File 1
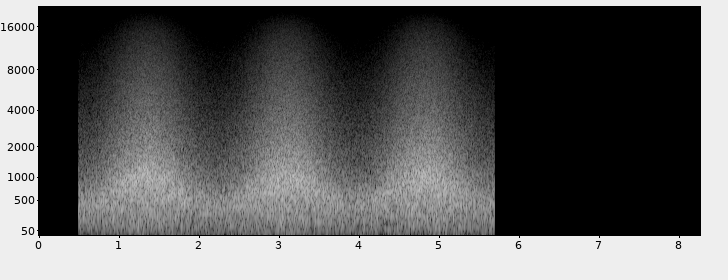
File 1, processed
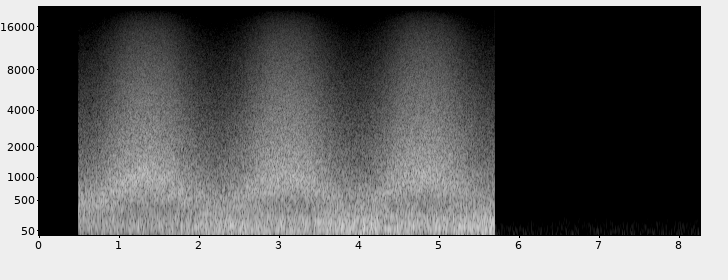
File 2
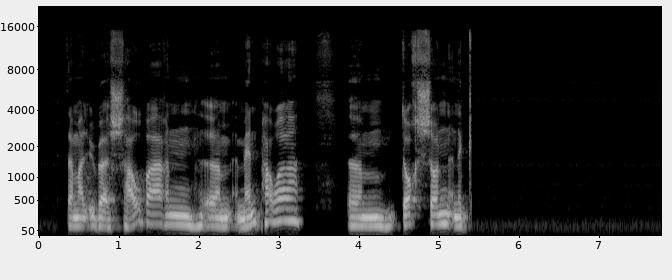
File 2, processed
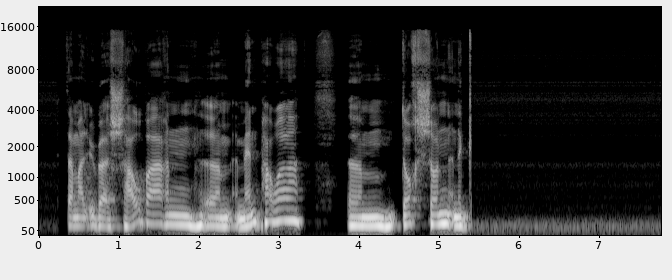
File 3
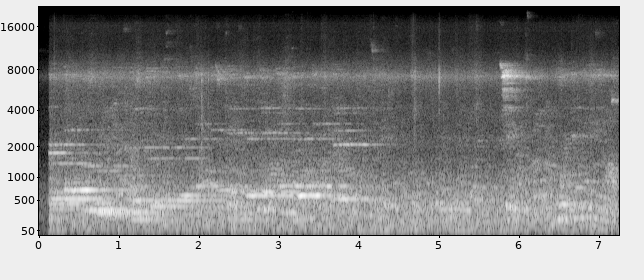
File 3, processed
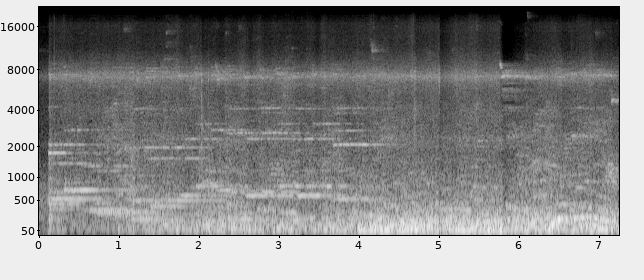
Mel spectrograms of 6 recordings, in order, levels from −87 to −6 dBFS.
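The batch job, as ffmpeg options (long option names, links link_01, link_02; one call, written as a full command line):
ffmpeg -i in.wav -filter_complex "[0:a]alimiter=limit=-11dB:level=0:latency=1:release=312,acrossover=split=1600|3200[link_01][link_02][link_03];[link_01]acompressor=threshold=-31dB:ratio=4[link_04];[link_02]acompressor=threshold=-38dB:ratio=4[link_05];[link_03]acompressor=threshold=-39dB:ratio=4[link_06];[link_04][link_05][link_06]amix=inputs=3:normalize=0,asubboost=boost=9:cutoff=150,volume=7.5dB" out.wav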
